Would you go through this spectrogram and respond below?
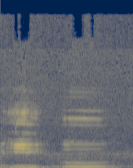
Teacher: वे स्वर जिनके उच्चारण में मुंह बहुत कम खुलता है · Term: समृत स्वर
